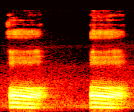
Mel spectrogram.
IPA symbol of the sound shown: ɔ:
